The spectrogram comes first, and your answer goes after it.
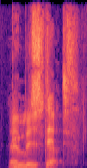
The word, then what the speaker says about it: Bystedt: How do you say it? Bystedt. There's no L though. Where are you getting the L? Bystedt.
